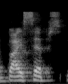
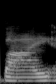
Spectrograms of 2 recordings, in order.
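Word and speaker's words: bíceps: It is not by and it's not try. That is never how an I is pronounced in Spanish. It's always E, bicep, tricep, quadricep.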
